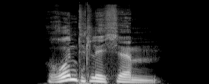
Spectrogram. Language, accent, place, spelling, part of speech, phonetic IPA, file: German, Germany, Berlin, rundlichem, adjective, [ˈʁʊntlɪçm̩], De-rundlichem.ogg
- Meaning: strong dative masculine/neuter singular of rundlich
